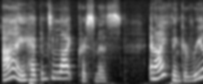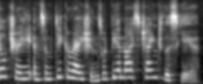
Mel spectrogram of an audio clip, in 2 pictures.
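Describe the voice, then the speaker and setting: A woman voicing a calm, patient grown woman in a fan audiobook reading, speaking evenly with a dry edge. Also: high voice, moderate pace.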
